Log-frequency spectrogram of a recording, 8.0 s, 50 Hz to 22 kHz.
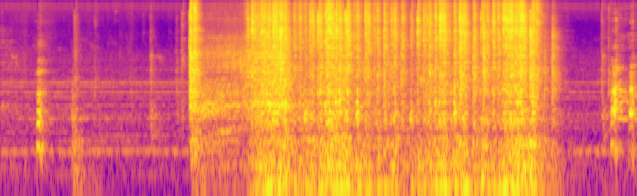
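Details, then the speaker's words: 1972 Range Rover A-suffix project, tight engine, new battery near 12 V, started on a start-and-charge booster: after a few seconds of cranking it catches into a loud, rough, chuffing rumble rising with revs. Exhaust not sealing. "This sounds like a World War II aircraft. This exhaust isn't sealing though."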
